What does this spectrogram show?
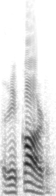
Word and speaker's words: record: He made a record, that is noun, and record this music. Okay, so this is how we have to use two different pronunciations for the word record, RECORD, as a noun and verb.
